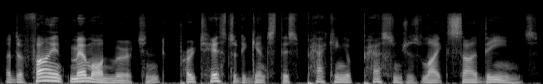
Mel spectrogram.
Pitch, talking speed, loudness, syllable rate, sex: 105 Hz, 135 wpm, -22 LUFS, 4.5 syllables/s, male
